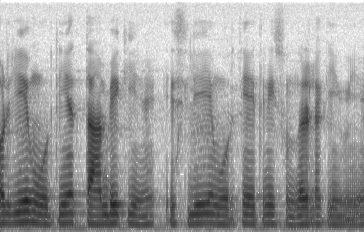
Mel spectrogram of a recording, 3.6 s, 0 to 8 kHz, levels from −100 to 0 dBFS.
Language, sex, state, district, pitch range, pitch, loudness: Hindi, male, Haryana, Jhajjar, 110-120 Hz, 115 Hz, -22 LUFS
